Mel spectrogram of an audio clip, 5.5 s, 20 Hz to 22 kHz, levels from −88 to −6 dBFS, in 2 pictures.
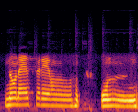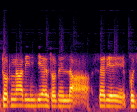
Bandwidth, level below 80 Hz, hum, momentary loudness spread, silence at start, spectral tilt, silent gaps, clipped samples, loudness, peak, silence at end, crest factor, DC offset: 4.9 kHz; -54 dBFS; none; 7 LU; 0.1 s; -8 dB/octave; none; under 0.1%; -16 LUFS; 0 dBFS; 0 s; 16 dB; 0.1%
